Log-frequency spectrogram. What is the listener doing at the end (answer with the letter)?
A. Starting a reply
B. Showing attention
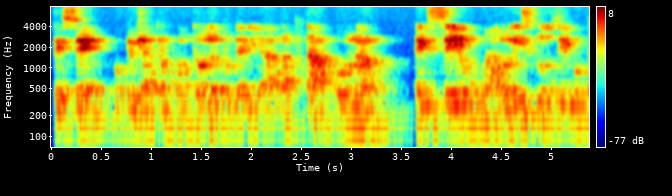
B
